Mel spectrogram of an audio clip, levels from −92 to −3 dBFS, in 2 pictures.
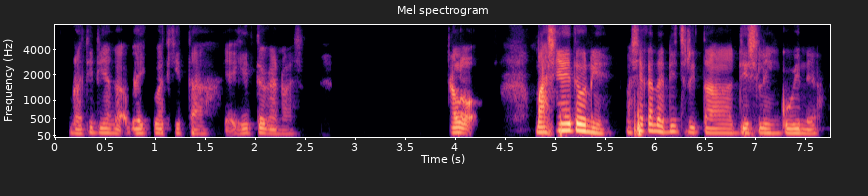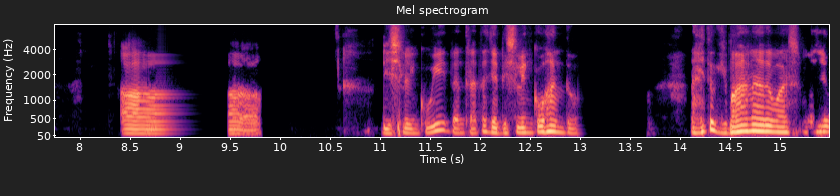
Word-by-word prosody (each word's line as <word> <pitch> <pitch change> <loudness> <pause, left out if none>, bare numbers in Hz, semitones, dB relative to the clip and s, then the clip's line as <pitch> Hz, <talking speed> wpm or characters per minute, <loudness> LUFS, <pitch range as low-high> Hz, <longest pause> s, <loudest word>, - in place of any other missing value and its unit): berarti 105 +3 -9
dia 125 0 -5
nggak - - -7
baik 115 0 -5
buat 115 -1 -6
kita, 115 -3 -11 0.3
kayak - - -12
gitu 120 +1 -8
kan, 105 - -7
Mas. 95 +2 -19 1.5
Kalau 485 +1 0 0.6
Masnya 185 0 +5
itu 180 -2 +8
nih, 125 -6 -2 0.2
Masnya 135 +5 0
kan 175 - +1
tadi 155 0 -2
cerita 125 -5 -6
diselingkuhin 115 -2 -4
ya, - - -25 0.8
eee 105 -2 -2 1.2
diselingkuhin 125 - -1
dan 120 - -3
ternyata 115 +4 -6
jadi 135 -5 -1
selingkuhan 140 +3 +2
tuh. 115 -4 -9 1.1
Nah, 130 - -1
itu 155 +8 +4
gimana 165 +6 +7
tuh, 160 -1 +7
Mas? 140 -1 +1
Maksudnya 145 +2 -3
120 Hz, 130 wpm, -19 LUFS, 110-145 Hz, 1.5 s, itu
